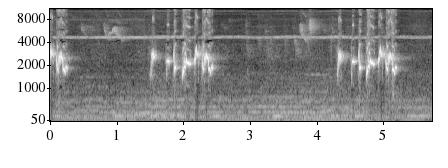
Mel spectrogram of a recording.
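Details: Red-whiskered bulbul lure bird in duel singing, used to stimulate other bulbuls: two energetic bursts of sharp, rolling chirps about two and a half seconds apart, with a few soft thin notes between and a constant faint high tone.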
